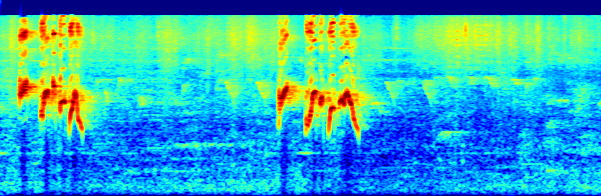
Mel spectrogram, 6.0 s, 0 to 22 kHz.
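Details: Red-whiskered bulbul in Thailand singing a doubled 5-syllable song used to teach young birds. Two short, lively phrases of four to five looping, whistled notes come about two and a half seconds apart over faint hiss.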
